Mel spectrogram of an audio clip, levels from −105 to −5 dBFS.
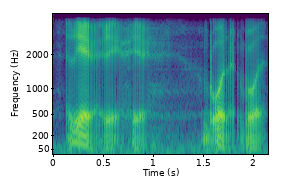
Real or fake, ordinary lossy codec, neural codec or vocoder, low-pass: fake; none; autoencoder, 22.05 kHz, a latent of 192 numbers a frame, VITS, trained on many speakers; 3.6 kHz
